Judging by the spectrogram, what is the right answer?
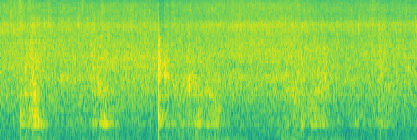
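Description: Ground beef frying in a pan until brown for copycat Taco Bell hot tacos, a loud close sizzle with a few stirring scrapes and one sharp utensil knock.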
